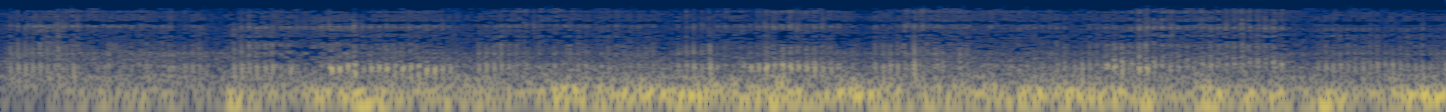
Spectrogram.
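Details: Sleeping cat giving soft sounds as a steady, low rumbling purr that pulses gently and continues through the whole stretch, with faint higher hissy breaths above it.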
